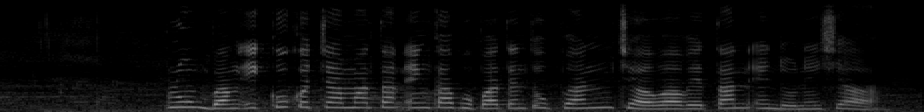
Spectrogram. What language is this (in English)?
Javanese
